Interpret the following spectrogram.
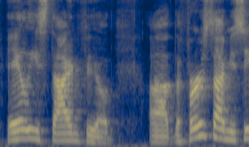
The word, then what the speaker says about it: Hailee Steinfeld: by the way like Haley send with I believe that's how you say her name mist sorry Hailee Steinfeld that was completely wrong Hailee Steinfeld the first time you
